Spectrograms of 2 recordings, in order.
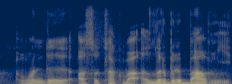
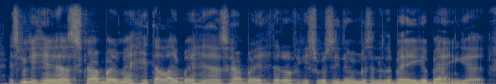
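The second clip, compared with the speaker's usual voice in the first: very fast, higher-pitched sales patter; rapid-fire subscribe plug; 4 semitones higher, much faster than usual. Pretend. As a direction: rattle it off in one breathless run.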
